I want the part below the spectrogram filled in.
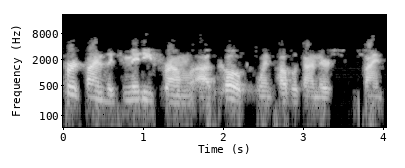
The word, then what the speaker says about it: Koch: And they've received a ton of money from this organization called, it's pronounced Koch. – Yeah, it's spelled K-O-C-H, but it's pronounced Koch.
